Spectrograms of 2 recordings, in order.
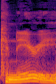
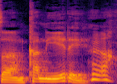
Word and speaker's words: Kanieri: One of the big ones is Lake Canary. Have you guys heard of that one? – No. – Lake what Canary. It's Kanieri.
